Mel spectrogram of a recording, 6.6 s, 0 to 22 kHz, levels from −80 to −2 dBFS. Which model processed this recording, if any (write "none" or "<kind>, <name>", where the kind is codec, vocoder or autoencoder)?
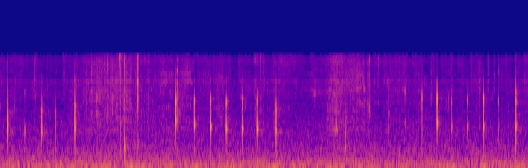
codec, DAC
